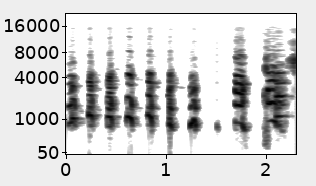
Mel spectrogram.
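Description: A woman laughing hard: a fast run of short bursts, about five a second, pausing briefly around one and a half seconds in and picking up again near the end.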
